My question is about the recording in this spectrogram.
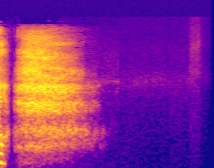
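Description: A woman's audible breath between phrases, a soft rush of air that fades out about a second in, followed by silence.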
